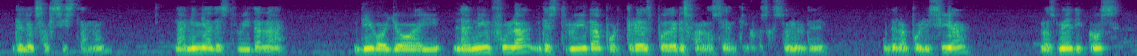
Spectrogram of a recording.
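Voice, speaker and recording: A man lecturing over a video call. His voice sits a little high and has a gravelly, fry-laden texture. He thinks aloud in a measured way, pausing often and checking in with his listeners. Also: darkish tone, low-quality recording. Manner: thoughtful, many pauses and tag questions. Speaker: guest lecturer.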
